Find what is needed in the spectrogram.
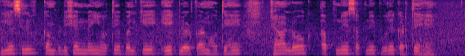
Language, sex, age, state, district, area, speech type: Urdu, male, 30-45, Delhi, North East Delhi, urban, spontaneous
